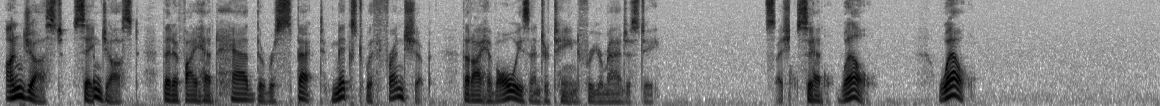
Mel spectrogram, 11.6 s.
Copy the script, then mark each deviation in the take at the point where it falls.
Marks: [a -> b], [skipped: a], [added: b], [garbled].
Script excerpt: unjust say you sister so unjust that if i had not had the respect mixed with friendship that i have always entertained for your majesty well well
unjust say [skipped: you sister so] unjust that if i had [skipped: not] had the respect mixed with friendship that i have always entertained for your majesty [garbled] well well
